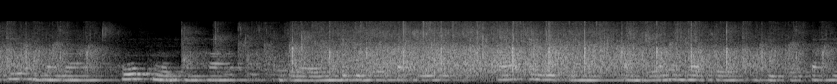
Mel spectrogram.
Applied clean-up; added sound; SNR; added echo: none; Applause; -1 dB; reverberation time 1.4 s.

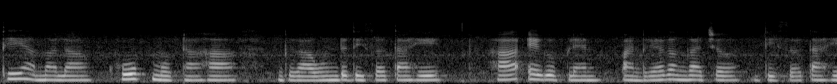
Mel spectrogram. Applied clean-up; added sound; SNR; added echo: none; none; none; none.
